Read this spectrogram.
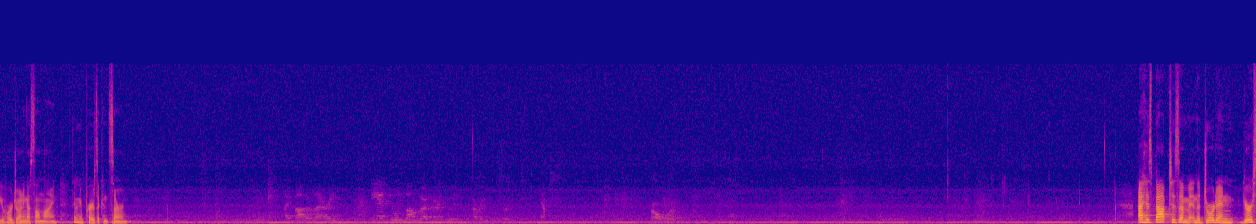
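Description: A woman reads out through a microphone.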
